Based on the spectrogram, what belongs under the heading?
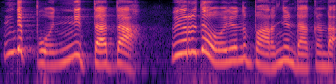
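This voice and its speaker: A woman's voice: high voice, sing-song, moderate pace, a little mellow. A woman voicing a fair-minded young woman who scolds a gossip in a reproachful tone.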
